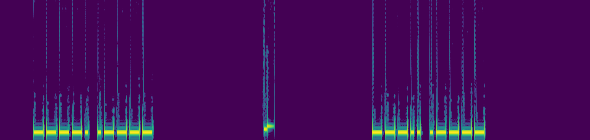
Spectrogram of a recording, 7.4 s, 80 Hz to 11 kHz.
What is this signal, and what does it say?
Morse code, heard as a keyed tone, about 30 wpm, 700 Hz. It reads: 91 81
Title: Numbers - 2-Digit 30wpm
